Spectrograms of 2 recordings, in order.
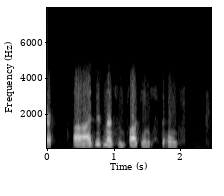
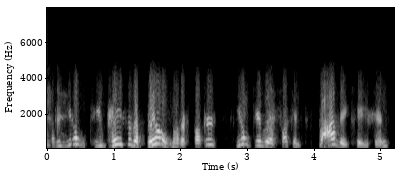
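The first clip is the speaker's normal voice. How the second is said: higher, louder furious tirade; angry rant; 10 semitones higher, 5 dB louder than usual. Real, not acted. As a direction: let the anger boil over. Ranting about the weather guy.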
